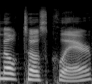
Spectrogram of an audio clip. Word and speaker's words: Milquetoast Claire: I'm Milquetoast Claire, for those of you who are wondering, how the heck do you pronounce her name?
